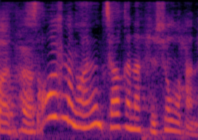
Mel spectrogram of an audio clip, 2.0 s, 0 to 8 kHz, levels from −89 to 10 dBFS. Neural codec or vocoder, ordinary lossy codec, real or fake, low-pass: codec, 16 kHz, 1 kbps, FunCodec, trained on Chinese and English, 50 frames a second; none; fake; none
